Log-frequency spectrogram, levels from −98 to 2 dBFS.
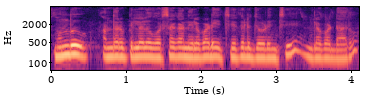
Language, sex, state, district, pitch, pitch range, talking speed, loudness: Telugu, male, Telangana, Mahabubabad, 165 Hz, 155-170 Hz, 115 wpm, -18 LUFS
